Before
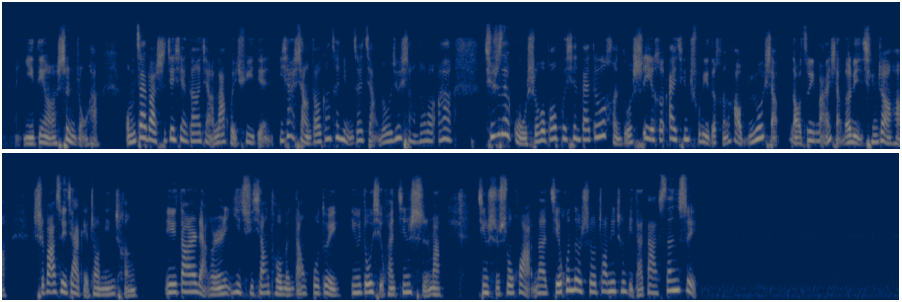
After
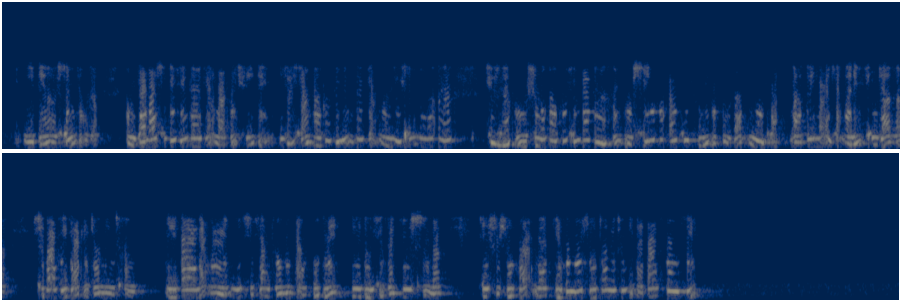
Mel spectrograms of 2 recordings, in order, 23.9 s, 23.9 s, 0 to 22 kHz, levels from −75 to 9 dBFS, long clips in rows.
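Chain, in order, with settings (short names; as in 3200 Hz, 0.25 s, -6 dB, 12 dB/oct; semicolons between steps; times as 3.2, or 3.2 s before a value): band inversion scrambler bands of 500 Hz; 8.62–10.3 Bessel low-pass 940 Hz, order 4; shoebox room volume 2100 m³, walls furnished, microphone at 0.42 m; AMR-NB 5.15 kbps 8000 Hz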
